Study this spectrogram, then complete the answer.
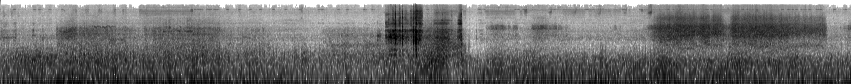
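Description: Strong wind rushes and buffets loudly throughout.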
